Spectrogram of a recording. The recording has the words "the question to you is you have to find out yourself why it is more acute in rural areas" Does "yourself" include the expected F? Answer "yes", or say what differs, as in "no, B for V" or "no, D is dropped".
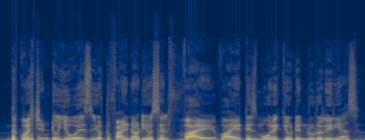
yes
